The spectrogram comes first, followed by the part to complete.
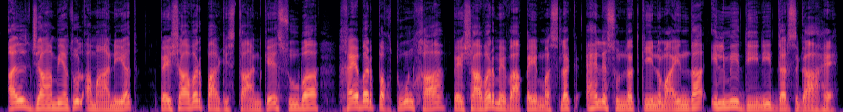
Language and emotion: Urdu, neutral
